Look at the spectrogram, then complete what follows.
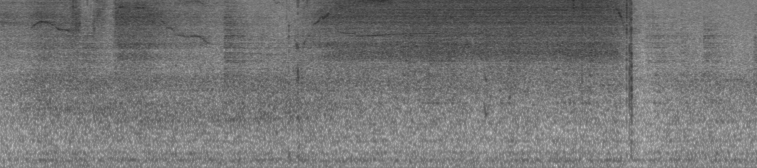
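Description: A long drag on a cigalike e-cigarette: a steady breathy hiss that turns brighter about three seconds in and stops about six seconds in, over a low steady hum.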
